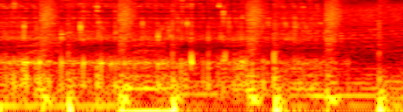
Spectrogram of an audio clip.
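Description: Background music with a repeating bass line and beat, over which a drink is poured.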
